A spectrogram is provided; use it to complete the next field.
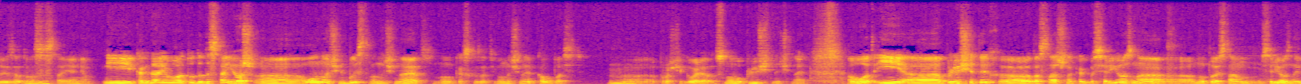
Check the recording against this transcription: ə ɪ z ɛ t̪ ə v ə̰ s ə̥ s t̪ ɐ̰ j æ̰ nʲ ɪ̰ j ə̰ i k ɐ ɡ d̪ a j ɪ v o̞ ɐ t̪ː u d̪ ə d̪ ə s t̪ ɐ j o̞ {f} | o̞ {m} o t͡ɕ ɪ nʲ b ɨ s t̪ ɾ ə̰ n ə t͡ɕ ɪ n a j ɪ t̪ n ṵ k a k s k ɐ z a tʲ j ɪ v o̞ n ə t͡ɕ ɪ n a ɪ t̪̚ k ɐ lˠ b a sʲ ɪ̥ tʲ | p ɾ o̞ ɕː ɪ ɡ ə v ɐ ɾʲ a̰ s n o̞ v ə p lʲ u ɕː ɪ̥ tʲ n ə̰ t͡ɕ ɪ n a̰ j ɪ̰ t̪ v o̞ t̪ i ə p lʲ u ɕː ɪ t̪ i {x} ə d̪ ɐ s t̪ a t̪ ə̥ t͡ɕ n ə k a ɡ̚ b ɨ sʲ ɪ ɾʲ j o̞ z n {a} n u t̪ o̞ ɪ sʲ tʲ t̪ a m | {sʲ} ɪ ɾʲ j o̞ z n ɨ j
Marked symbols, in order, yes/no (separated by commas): no, no, yes, no, yes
